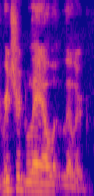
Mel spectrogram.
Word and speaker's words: Richard-Lael Lillard: My first name is Richard-Lael. My last name is Lillard. Richard-Lael Lillard. Richard-Lael is one name.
